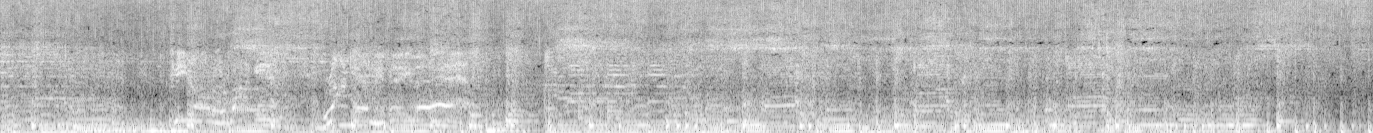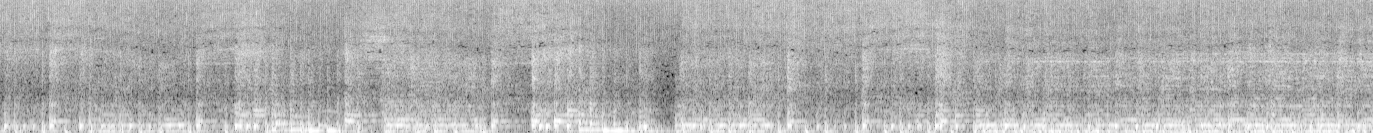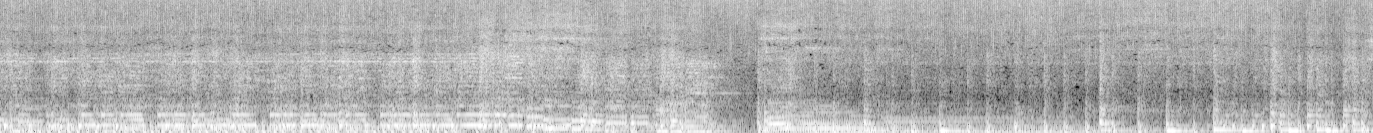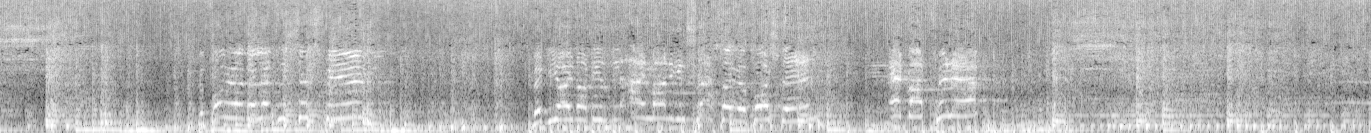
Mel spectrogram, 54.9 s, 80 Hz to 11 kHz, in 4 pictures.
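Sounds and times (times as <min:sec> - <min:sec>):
electric guitar sustained notes: 0:00.0 - 0:13.3, 0:14.0 - 0:54.9
bass guitar: 0:00.0 - 0:54.9
drums groove: 0:00.0 - 0:54.9.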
